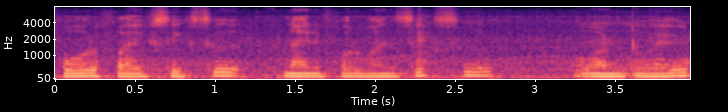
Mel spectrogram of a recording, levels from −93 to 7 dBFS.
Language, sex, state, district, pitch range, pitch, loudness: Hindi, male, Haryana, Charkhi Dadri, 115-130 Hz, 120 Hz, -13 LUFS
